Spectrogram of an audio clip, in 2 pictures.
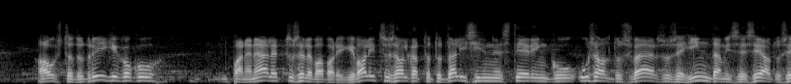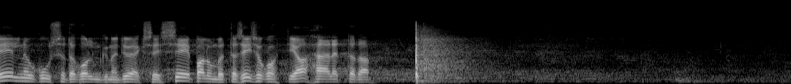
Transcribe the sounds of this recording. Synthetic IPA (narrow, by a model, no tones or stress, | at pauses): ɑust̪ɑt̪ːˑud̪riːɡ̥iko̞ɡ̥u | pɑne̞næːle̞t̪ːˑuse̞le̞vɑbɑɾiːɡivɑlʲit̪suseɑlɡɑt̪ːˑɑt̪ːˑud̪vælʲisinvest̪e̞ːɾiŋɡuʔusɑld̪usvæːrsus̬eɦind̪ɑmise̞se̞ɑd̪useeːlnɤwkuːsːɑd̪̥ɑko̞lmkymend̪yɦe̞ksɑesːe̞ːpɑlunvɤt̪ːɑse̞jsuko̞ht̪ijɑɦæːle̞t̪ːˑɑd̪ɑ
